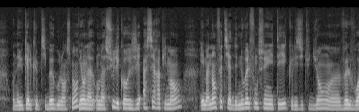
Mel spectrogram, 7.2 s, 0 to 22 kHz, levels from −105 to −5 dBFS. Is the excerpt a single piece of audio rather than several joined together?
no; 2 cuts; at 1.6 s, 5.7 s

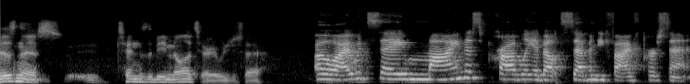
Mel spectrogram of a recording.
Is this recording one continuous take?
yes; 0 cuts

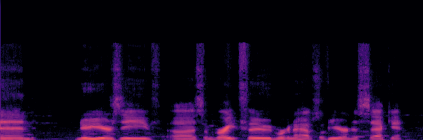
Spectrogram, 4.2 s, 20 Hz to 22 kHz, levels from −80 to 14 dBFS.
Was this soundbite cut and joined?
yes; 1 cut; at 3.3 s

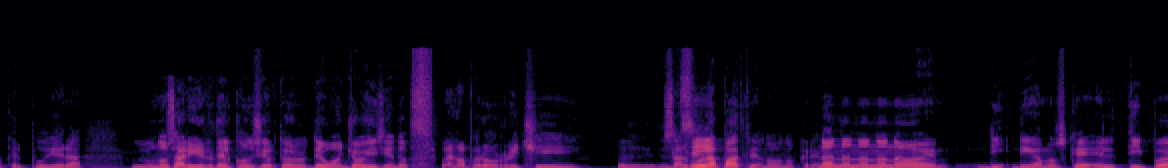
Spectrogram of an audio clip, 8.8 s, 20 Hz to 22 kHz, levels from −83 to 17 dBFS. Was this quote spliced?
no; 0 cuts

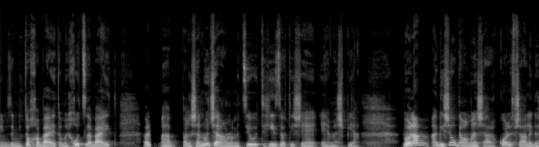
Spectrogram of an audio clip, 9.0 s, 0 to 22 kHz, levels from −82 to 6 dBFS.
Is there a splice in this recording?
yes; 2 cuts; at 2.5 s, 7.6 s

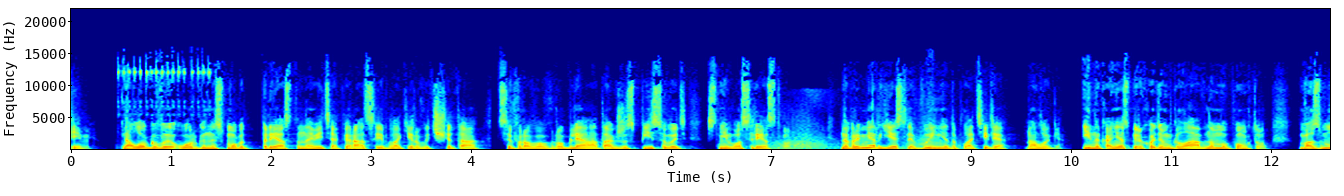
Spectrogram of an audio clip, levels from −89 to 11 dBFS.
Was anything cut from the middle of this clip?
yes; 2 cuts; at 4.2 s, 10.0 s

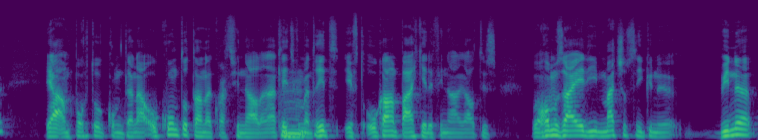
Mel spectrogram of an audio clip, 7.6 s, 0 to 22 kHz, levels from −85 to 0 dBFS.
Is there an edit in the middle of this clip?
no; 0 cuts

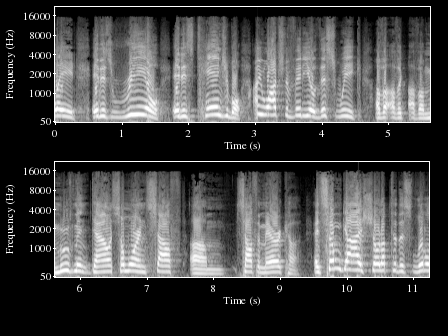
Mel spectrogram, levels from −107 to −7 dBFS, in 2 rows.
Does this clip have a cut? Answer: yes; 5 cuts; at 3.0 s, 5.3 s, 6.5 s, 7.6 s, 9.4 s

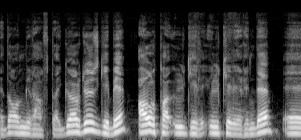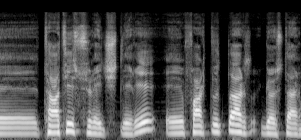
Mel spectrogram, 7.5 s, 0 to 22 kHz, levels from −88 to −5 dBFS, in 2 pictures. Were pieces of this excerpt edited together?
yes; 2 cuts; at 1.6 s, 3.5 s

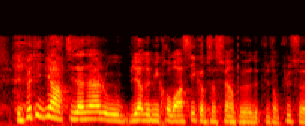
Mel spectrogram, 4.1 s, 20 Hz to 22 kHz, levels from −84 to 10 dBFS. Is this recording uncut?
yes; 0 cuts

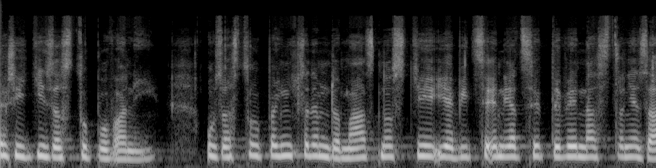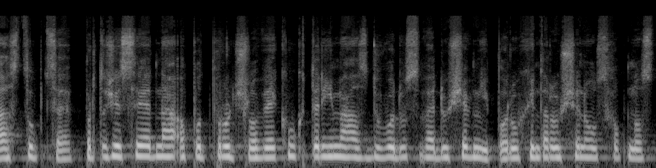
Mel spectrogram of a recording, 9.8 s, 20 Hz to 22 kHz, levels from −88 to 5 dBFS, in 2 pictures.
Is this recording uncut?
yes; 0 cuts

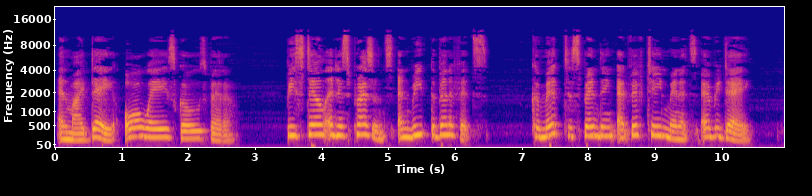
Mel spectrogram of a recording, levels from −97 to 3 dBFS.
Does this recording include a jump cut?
yes; 1 cut; at 8.6 s

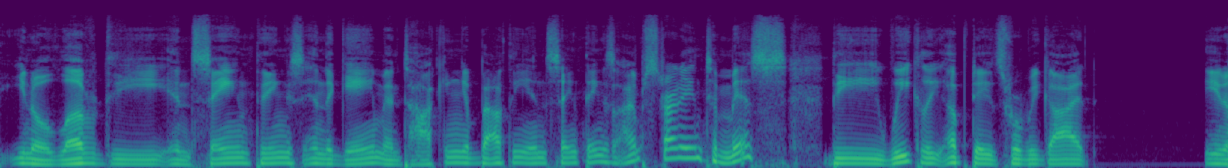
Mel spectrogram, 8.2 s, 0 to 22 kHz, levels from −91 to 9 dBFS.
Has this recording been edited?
yes; 1 cut; at 5.4 s

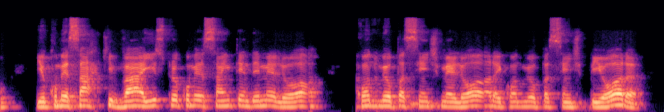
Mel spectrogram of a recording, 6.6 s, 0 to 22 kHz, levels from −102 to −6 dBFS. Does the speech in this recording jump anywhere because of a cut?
yes; 1 cut; at 3.6 s

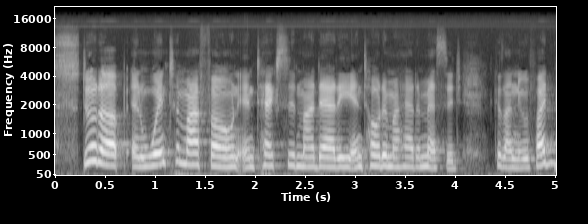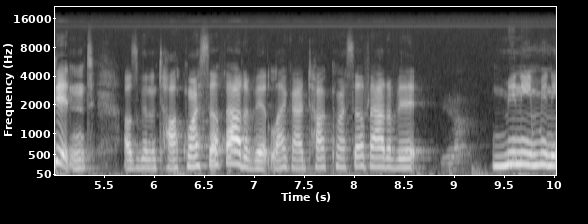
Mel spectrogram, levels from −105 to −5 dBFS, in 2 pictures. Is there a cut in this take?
no; 0 cuts

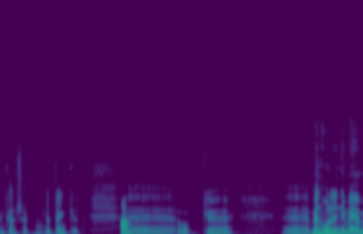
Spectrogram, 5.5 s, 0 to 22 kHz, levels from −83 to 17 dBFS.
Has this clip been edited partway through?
no; 0 cuts

